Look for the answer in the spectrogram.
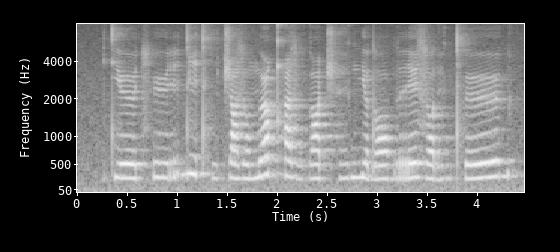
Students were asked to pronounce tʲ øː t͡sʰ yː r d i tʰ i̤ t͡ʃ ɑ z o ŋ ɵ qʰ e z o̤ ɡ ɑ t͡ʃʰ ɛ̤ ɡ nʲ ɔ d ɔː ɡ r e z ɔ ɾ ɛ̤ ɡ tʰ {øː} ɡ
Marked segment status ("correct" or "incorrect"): correct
